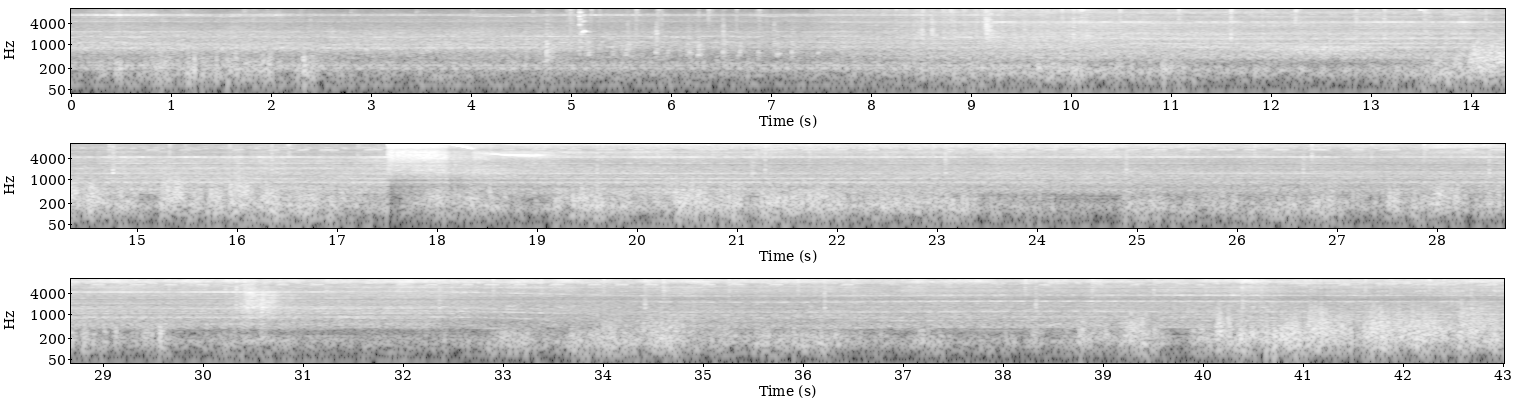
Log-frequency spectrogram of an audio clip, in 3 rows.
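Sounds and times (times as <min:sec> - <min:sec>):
locomotive engines running: 0:00.0 - 0:43.0
steel wheels on rails: 0:00.0 - 0:43.0
loud hiss with falling whistle: 0:12.4 - 0:43.0.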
